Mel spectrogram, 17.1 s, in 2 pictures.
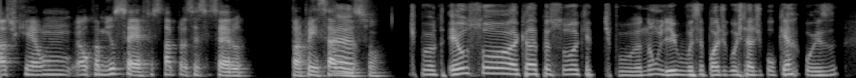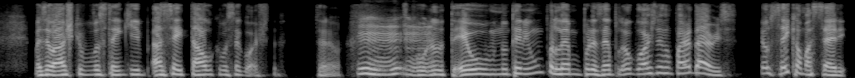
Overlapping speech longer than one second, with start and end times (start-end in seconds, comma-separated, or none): none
